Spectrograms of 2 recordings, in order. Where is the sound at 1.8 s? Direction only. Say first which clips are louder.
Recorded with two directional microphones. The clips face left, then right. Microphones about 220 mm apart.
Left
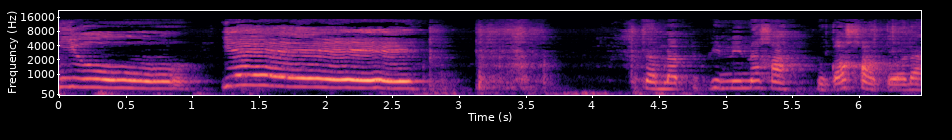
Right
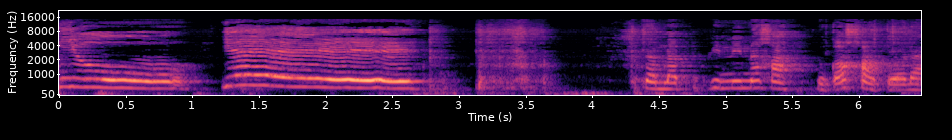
Even; 15° right (ahead or behind).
